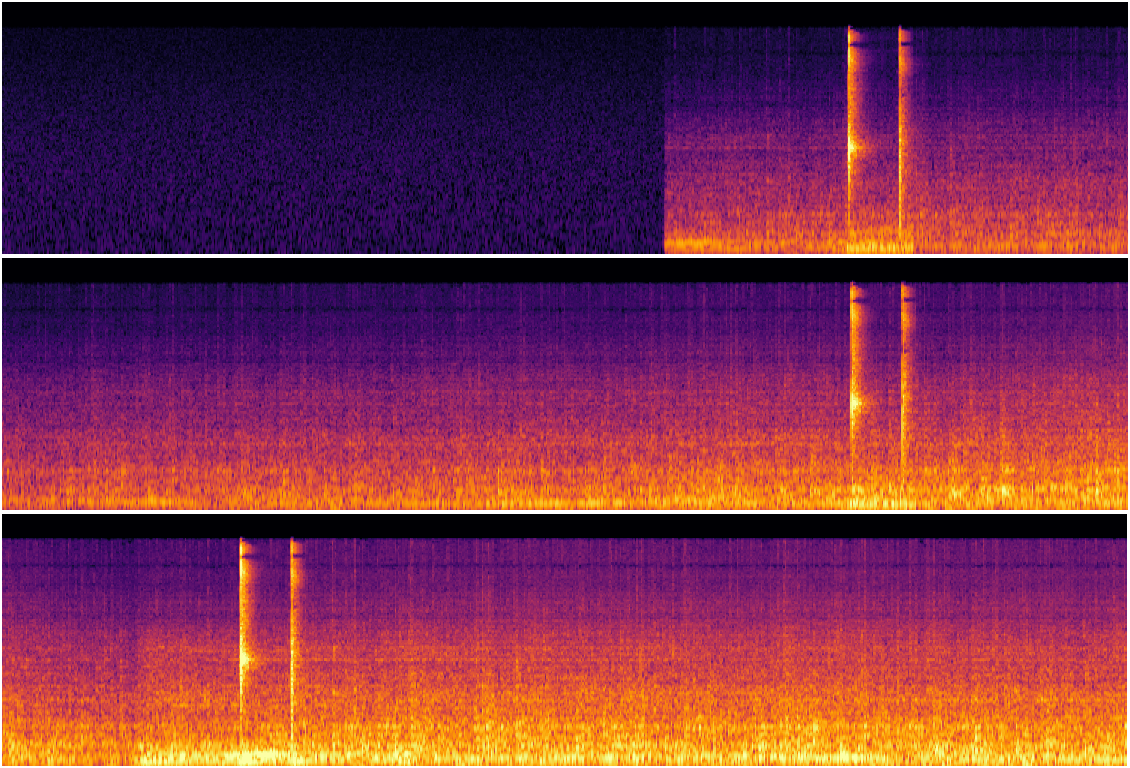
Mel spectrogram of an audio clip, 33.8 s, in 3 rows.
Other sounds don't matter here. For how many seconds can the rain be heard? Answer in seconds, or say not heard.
27 s.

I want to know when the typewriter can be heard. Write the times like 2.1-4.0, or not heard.
not heard.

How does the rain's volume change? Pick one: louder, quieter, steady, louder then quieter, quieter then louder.
louder.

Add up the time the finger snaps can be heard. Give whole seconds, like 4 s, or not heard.
2 s.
